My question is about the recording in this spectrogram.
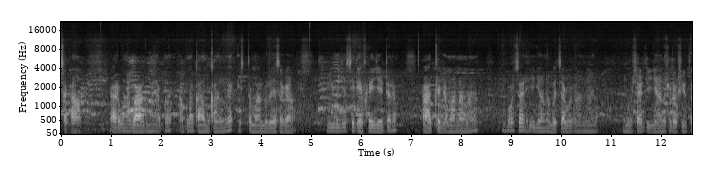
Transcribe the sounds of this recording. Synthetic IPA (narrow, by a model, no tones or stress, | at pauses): sɐka | ɔ̰ɾonẽbaːd̪mẽɐɐpnakaːmkaːnmẽɪst̪eːmaːlbleːsɐka | jiʋəd͡ʒɛseɾeːfʰɾeːd͡ʒeːʈəɾ | ɾaːt̪kad͡ʒɐmaːnamẽ | bɔːt̪saːɾit͡ʃḭːd͡ʒãːnebɐːʃabɐkaːnmẽ | bɔːt̪saːɾit͡ʃiːd͡ʒãːnãsʊɾəkʃɪt̪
